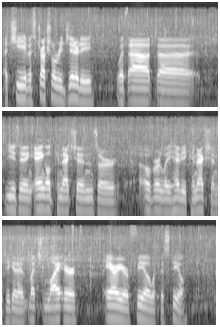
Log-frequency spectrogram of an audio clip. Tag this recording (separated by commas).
Speech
